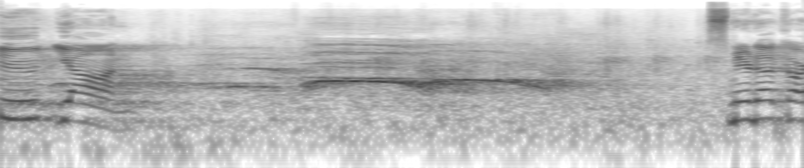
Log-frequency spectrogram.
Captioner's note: attendees cheering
